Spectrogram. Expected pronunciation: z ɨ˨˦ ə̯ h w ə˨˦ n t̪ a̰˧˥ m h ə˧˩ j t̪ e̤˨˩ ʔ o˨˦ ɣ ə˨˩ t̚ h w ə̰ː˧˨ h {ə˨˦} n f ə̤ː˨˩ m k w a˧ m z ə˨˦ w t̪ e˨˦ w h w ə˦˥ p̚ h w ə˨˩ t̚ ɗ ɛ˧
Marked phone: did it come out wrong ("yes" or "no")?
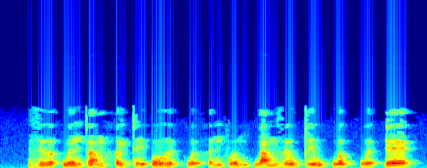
yes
